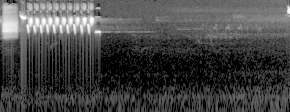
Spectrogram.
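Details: Song Sparrow song from the Northeast U.S.: harsh buzzy opening note, bright rapid trill of about a dozen high notes, short clipped ending; a viewer suggests the bird may be a Lincoln's Sparrow.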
